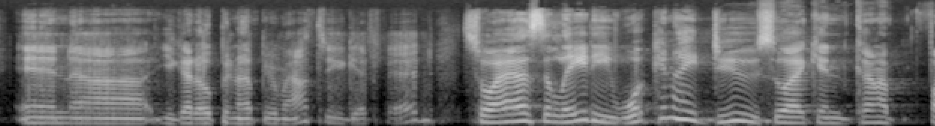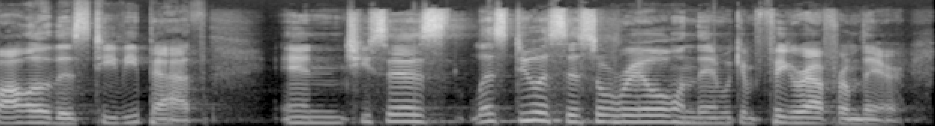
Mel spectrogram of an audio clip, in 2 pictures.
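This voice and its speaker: At a moderate pace, a man with a non-native accent speaks in a high pitch with lively intonation. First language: Spanish. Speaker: professional BMX rider and TV host. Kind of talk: podcast interview.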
